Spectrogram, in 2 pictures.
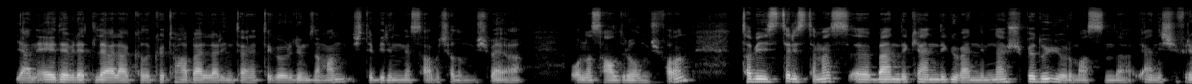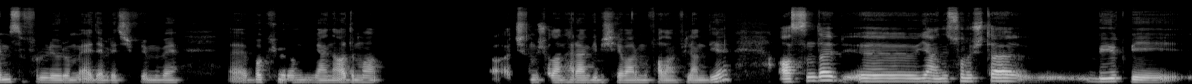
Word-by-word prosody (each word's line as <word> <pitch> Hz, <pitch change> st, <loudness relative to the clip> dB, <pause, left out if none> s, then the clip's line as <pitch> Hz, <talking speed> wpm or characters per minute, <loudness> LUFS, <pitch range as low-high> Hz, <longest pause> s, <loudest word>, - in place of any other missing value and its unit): yani 105 Hz, -1 st, -2 dB
e-Devlet'le 110 Hz, -1 st, +3 dB
alakalı 105 Hz, -1 st, +2 dB
kötü 105 Hz, +2 st, -7 dB
haberler 105 Hz, -1 st, +1 dB
internette 100 Hz, 0 st, -5 dB
gördüğüm 105 Hz, -1 st, -1 dB
zaman 100 Hz, +5 st, -5 dB
işte 105 Hz, -1 st, -7 dB
birinin 100 Hz, -1 st, -3 dB
hesabı 100 Hz, +1 st, -5 dB
çalınmış 95 Hz, -1 st, -8 dB
veya 100 Hz, 0 st, -3 dB, 0.4 s
ona 105 Hz, -2 st, -2 dB
saldırı 100 Hz, 0 st, 0 dB
olmuş 95 Hz, +1 st, -7 dB
falan. 195 Hz, +5 st, 0 dB, 0.5 s
Tabii 130 Hz, -1 st, +5 dB
ister 125 Hz, +3 st, +4 dB
istemez, 125 Hz, +3 st, +1 dB
eee, 115 Hz, -1 st, +4 dB
ben 115 Hz, +1 st, +5 dB
de 120 Hz, -, 0 dB
kendi 115 Hz, -1 st, 0 dB
güvenliğimden 105 Hz, +1 st, 0 dB
şüphe 125 Hz, +1 st, 0 dB
duyuyorum 125 Hz, -7 st, +2 dB
aslında. 100 Hz, 0 st, -4 dB
Yani 105 Hz, -1 st, -5 dB
şifremi 110 Hz, +2 st, -2 dB
sıfırlıyorum, 105 Hz, -4 st, -1 dB
e-Devlet 100 Hz, 0 st, -2 dB
şifremi 100 Hz, 0 st, -6 dB
ve, 100 Hz, 0 st, -4 dB, 0.5 s
eee, 105 Hz, 0 st, -5 dB
bakıyorum 105 Hz, -1 st, -3 dB
yani 95 Hz, 0 st, -2 dB
adıma 105 Hz, 0 st, -1 dB, 1.0 s
a -, -, -7 dB
açılmış 105 Hz, -1 st, -6 dB
olan 105 Hz, -1 st, +2 dB
herhangi 105 Hz, -1 st, 0 dB
bir 100 Hz, -, -7 dB
şey 105 Hz, 0 st, -1 dB
var 100 Hz, 0 st, +2 dB
mı 100 Hz, 0 st, -4 dB
falan 100 Hz, 0 st, -3 dB
filan 100 Hz, 0 st, -3 dB
diye. 150 Hz, -, 0 dB, 0.5 s
Aslında, 170 Hz, +8 st, +6 dB
eee, 145 Hz, -, +1 dB, 0.5 s
yani 140 Hz, -1 st, +2 dB
sonuçta 150 Hz, +1 st, +4 dB, 0.6 s
büyük 145 Hz, -, 0 dB
bir, 110 Hz, -, +1 dB
105 Hz, 140 wpm, -23 LUFS, 100-120 Hz, 1.0 s, Aslında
